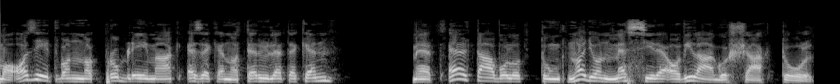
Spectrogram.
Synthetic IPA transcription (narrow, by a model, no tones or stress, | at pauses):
mɒ̰ʔɒzeːrt̪ʋɒnːɒk̚pro̞bleːmaːkɛzɛkɛnɒt̪ɛɾylɛt̪ɛkɛn | mɛrt̪ɛlt̪aːvo̞lo̞t̪ːuŋknɒɟo̞mmɛsːiɾɛɒvilaːɡo̞ʃːa̰ːkt̪oːl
